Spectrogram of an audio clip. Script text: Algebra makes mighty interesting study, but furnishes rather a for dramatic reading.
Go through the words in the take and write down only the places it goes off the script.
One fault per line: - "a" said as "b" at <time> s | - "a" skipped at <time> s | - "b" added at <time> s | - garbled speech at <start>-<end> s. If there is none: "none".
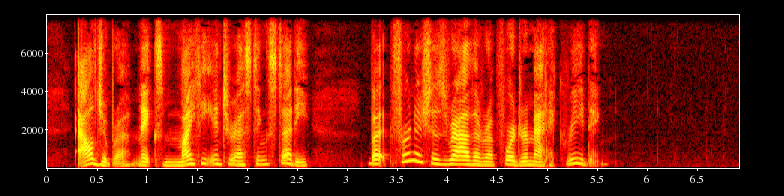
none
